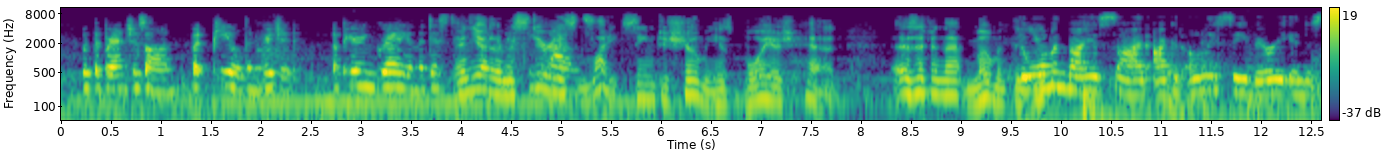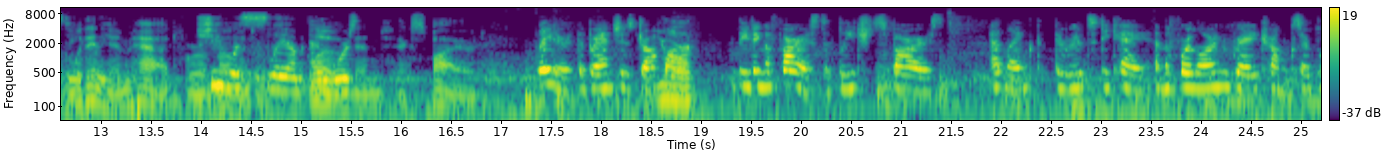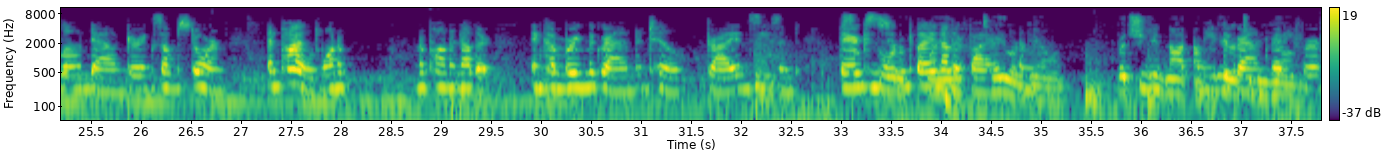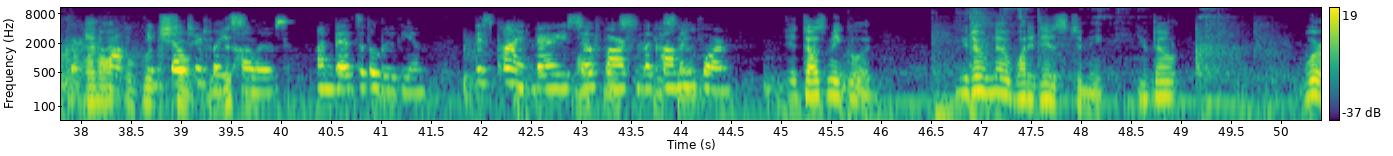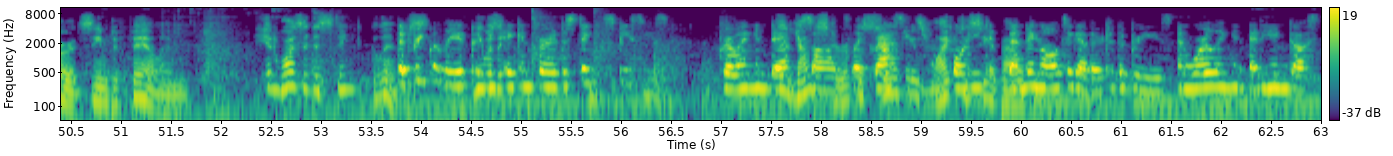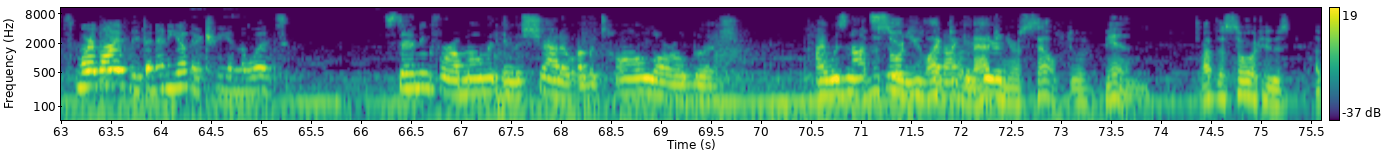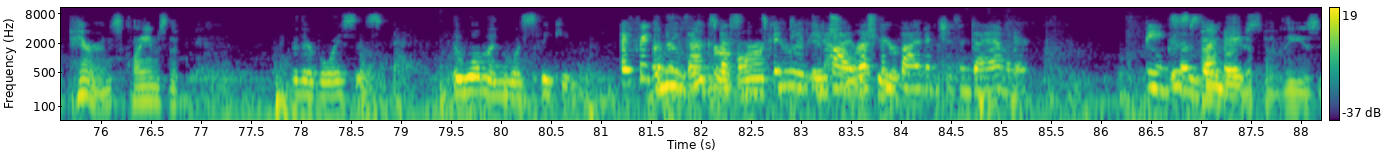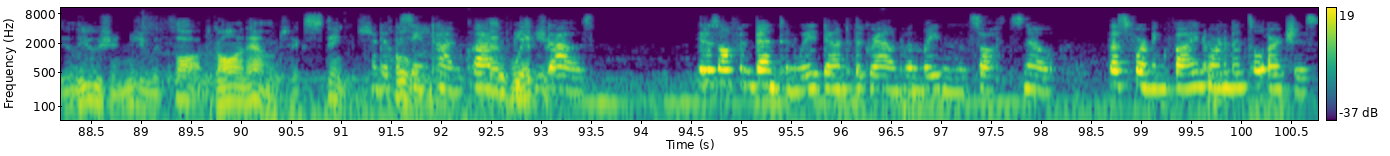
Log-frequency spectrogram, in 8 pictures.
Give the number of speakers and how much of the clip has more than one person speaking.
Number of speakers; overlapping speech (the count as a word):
three, about 24%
